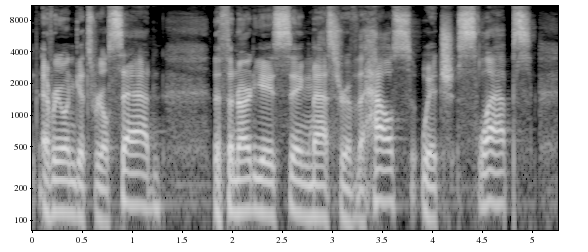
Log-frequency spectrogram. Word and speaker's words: Thénardier: I've always pronounced it with the H silent, like Thénardier, but I've heard it both.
